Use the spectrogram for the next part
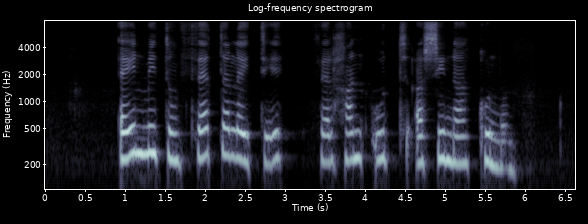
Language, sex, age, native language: Icelandic, female, 50-59, Portuguese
